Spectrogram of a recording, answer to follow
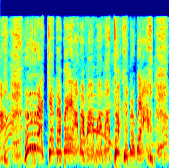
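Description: A man's voice praying rapidly in tongues: short, rising-and-falling syllables, about four a second.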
